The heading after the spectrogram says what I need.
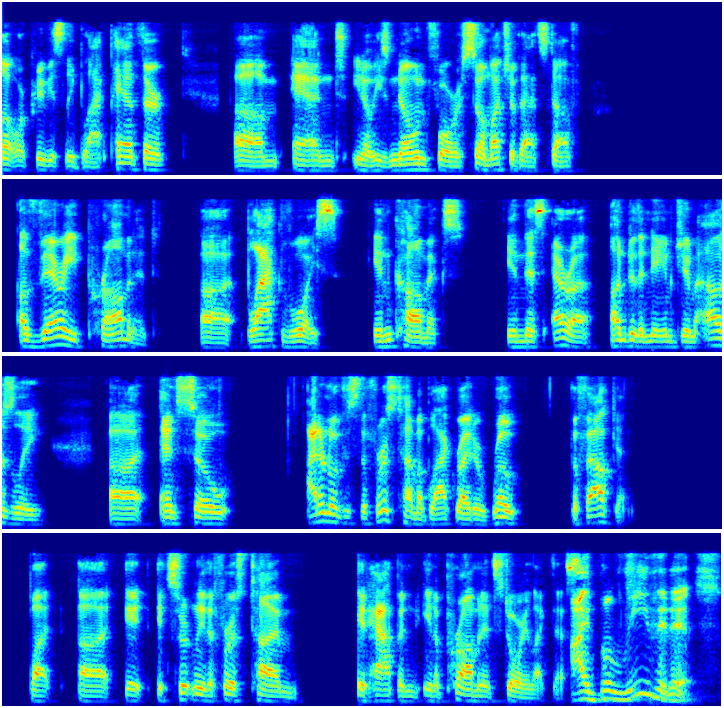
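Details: Adult male speaker; Normal conversational speech.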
